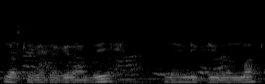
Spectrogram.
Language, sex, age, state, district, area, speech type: Nepali, male, 60+, West Bengal, Kalimpong, rural, spontaneous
